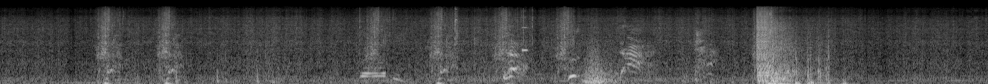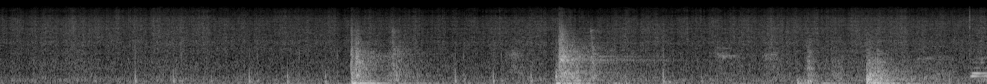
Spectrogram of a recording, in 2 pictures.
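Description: A gun fires with sharp loud shots.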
